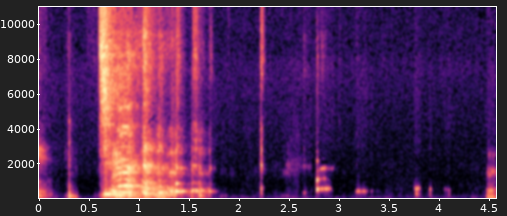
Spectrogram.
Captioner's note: laughter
